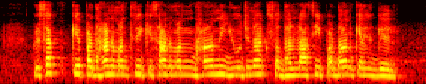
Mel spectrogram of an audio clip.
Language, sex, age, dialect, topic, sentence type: Maithili, male, 18-24, Southern/Standard, agriculture, statement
